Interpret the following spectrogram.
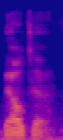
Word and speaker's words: belter: type of thing, but say it like belta. It's a belta of a day.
